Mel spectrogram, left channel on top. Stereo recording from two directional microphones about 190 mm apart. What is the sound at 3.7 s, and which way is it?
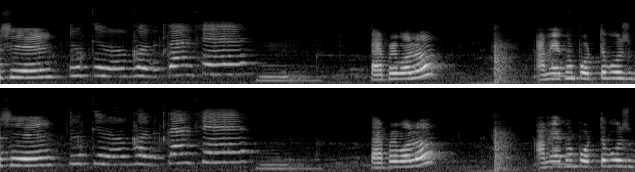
Speech, 25° left (ahead or behind).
